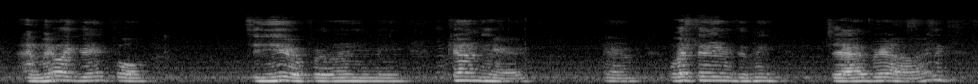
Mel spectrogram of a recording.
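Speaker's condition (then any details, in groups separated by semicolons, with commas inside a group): Cerebral palsy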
